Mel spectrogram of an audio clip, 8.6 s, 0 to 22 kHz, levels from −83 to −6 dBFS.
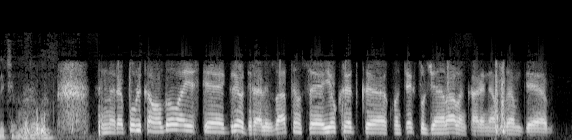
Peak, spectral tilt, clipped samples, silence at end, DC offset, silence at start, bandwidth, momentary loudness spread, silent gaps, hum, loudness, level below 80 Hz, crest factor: -6 dBFS; -7.5 dB/octave; under 0.1%; 0.3 s; under 0.1%; 0 s; 6.8 kHz; 5 LU; none; none; -19 LUFS; -42 dBFS; 12 dB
